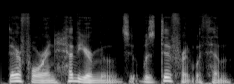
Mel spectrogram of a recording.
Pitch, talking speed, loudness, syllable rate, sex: 105 Hz, 230 wpm, -18 LUFS, 6.9 syllables/s, male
